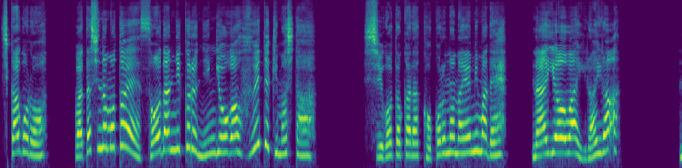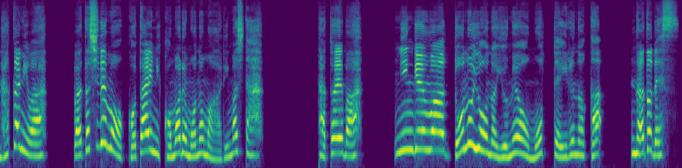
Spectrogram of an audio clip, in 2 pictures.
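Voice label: DIALOGUE, Japanese; PMMod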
